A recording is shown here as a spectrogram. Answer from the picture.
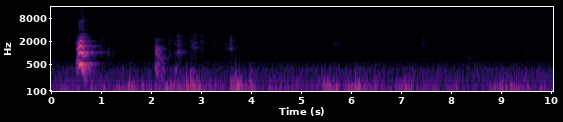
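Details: Male pet Borzoi (Russian wolfhound, sighthound) 'talking' to his owner, as if apologising; one loud harmonic moaning bark at the start, then three shorter, softer grumbling vocalisations, followed by low room hum.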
